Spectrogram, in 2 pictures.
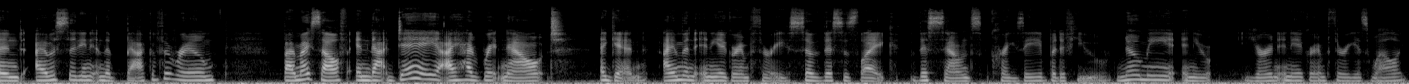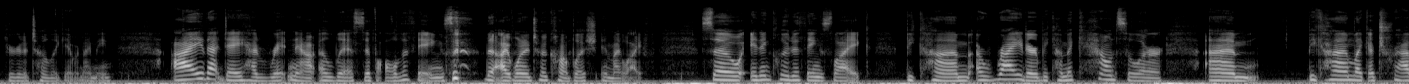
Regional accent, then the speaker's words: Bible Belt America, United States; I grew up in the Methodist Church in Bible Belt America

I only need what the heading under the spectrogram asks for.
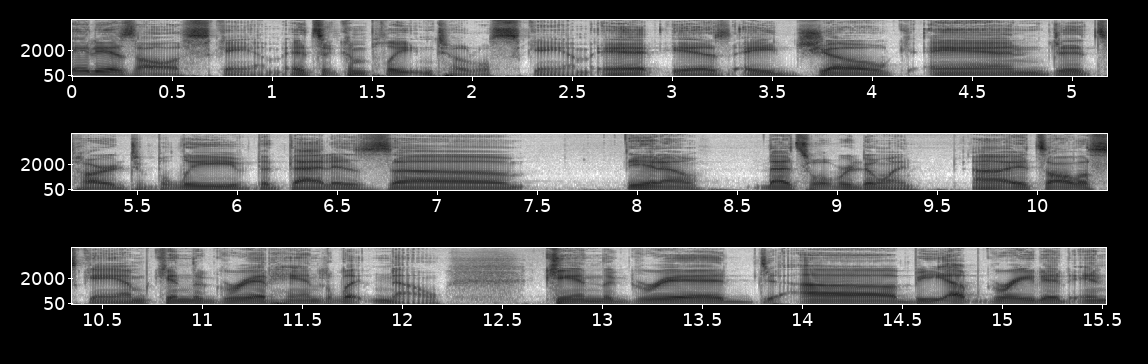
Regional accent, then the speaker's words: Southern West Virginia, United States; I am from Southern West Virginia, born and raised, lived there for many decades.

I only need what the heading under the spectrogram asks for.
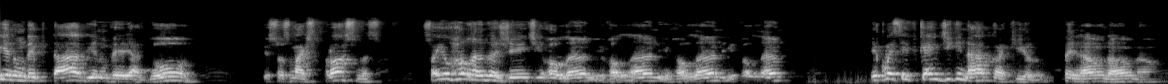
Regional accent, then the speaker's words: Santa Luzia, Minas Gerais, Brazil; eu nasci na cidade de Santa Luzia, sabe? Eu sou de Luziense

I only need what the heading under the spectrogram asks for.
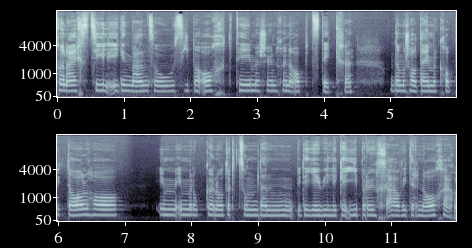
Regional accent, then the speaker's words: Switzerland; wir Schweizerinnen und Schweizer

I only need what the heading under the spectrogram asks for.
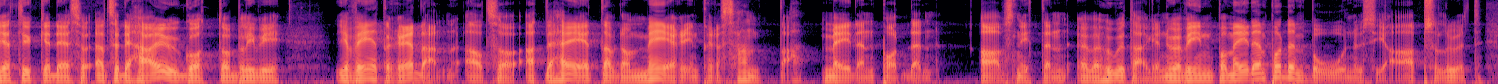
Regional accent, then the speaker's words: Vaasa, Ostrobothnia, Finland; min hemstad

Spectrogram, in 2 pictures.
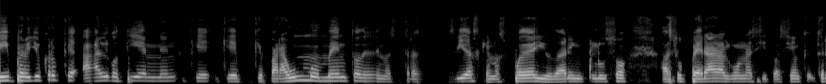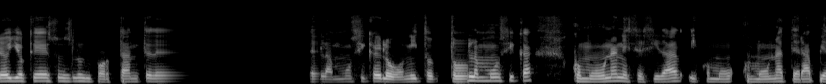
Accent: Mexico

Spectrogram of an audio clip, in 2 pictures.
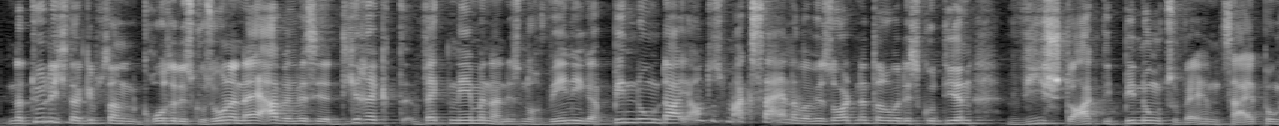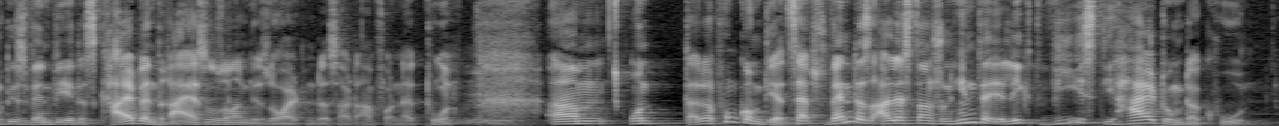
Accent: Austria; Ich komme aus Österreich

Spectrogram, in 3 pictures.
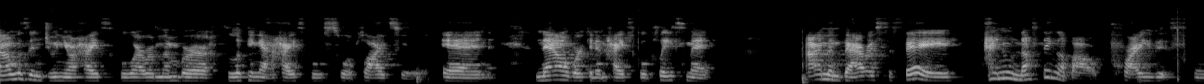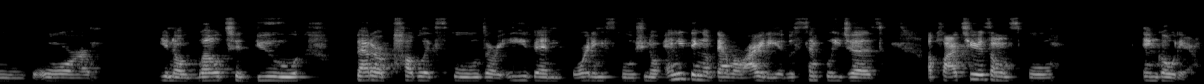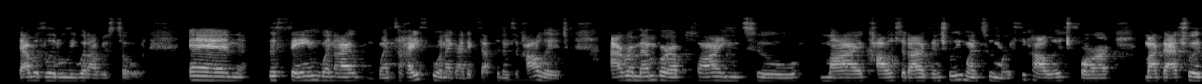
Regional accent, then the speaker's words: New York City, New York, United States; also born or lived in Harlem, New York; I was born and raised in Brooklyn

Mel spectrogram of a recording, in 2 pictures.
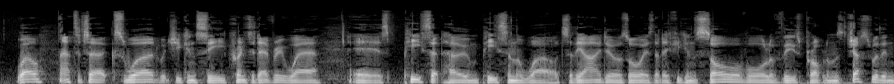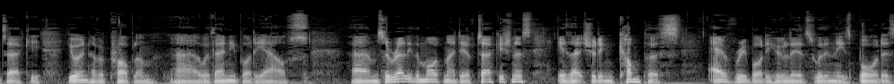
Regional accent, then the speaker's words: United Kingdom; I'm British through and through

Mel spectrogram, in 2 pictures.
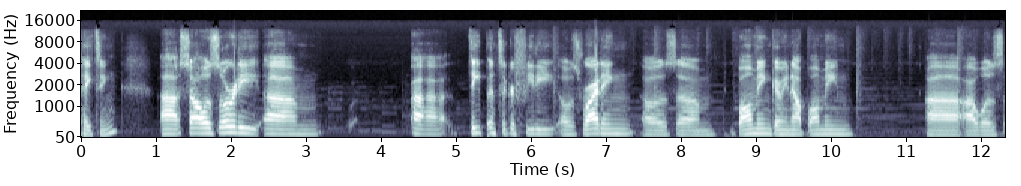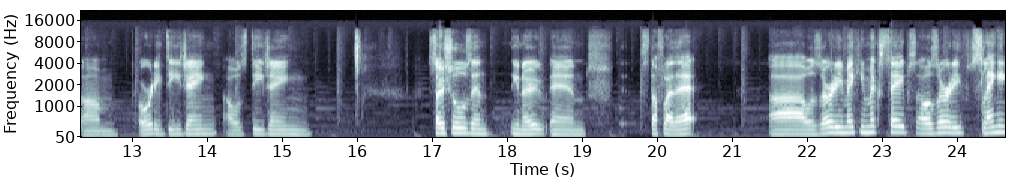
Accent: Hamilton, Waikato, New Zealand; also born or lived in Auckland; I was born in Auckland, and my family moved down to Hamilton when I was 5, and I was there until I left home.

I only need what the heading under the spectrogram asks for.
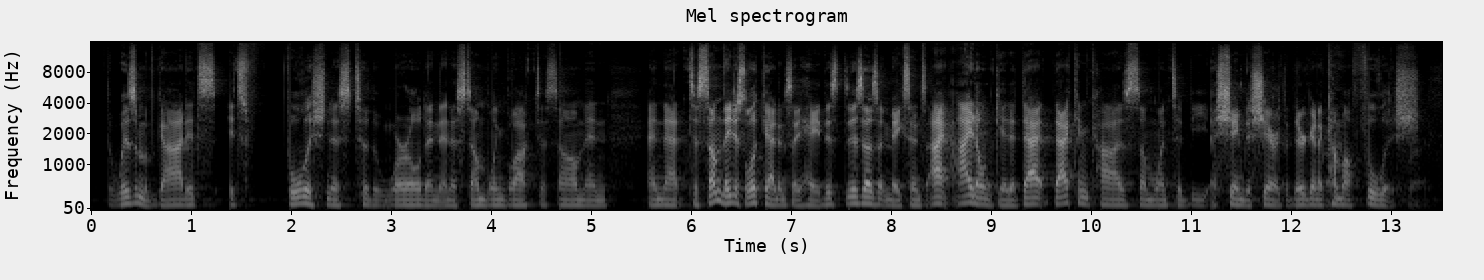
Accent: Memphis, Tennessee, United States; moved away as an adult; also born or lived in South Carolina; now in Charleston, United States; I grew up in Memphis, Tennessee.

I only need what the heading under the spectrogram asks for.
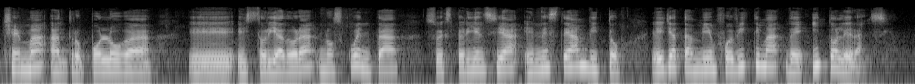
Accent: Mexico; somos los mexicanos

